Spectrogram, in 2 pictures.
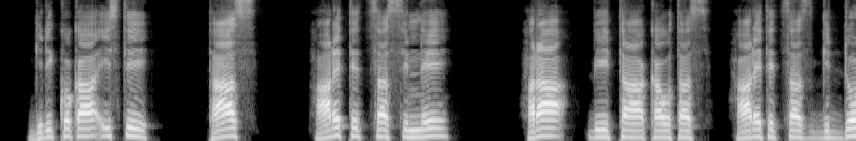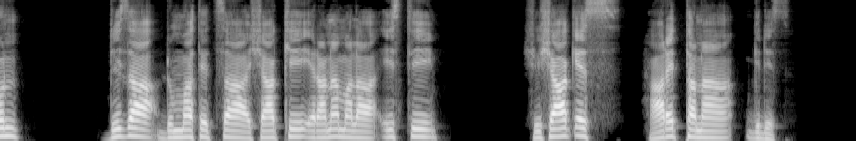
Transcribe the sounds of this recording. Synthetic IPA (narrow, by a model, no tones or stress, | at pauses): ɡɪd̪ɪkːɔkɐɪst̪ːɪ | t̪aːs | haːɾɛt̪ːɛt͡sːasːɪnːɛ | hɐɾɐ | biːt̪ːaːkɐwɔt̪ɐs | haːɾɛt̪ɛt͡sːaːs̬ɡɪd̪ːɔn | d̪ɪzɐd̪ʊmːɐt̪ɛt͡sːaːʃaːkːɪɛɾɐnɐmɐlɐʔɪst̪ːɪ | ʃɪʃaːkʼɛs | haːɾɛt̪ːɐnaːɡɪd̪ɛs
